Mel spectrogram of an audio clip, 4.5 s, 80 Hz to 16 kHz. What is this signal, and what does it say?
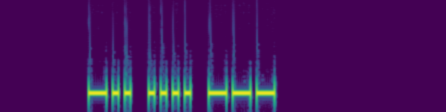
Morse code, heard as a keyed tone, about 20 wpm, 700 Hz. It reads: DHO
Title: USA Call Sign Postfixes - 3 Letters 20wpm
